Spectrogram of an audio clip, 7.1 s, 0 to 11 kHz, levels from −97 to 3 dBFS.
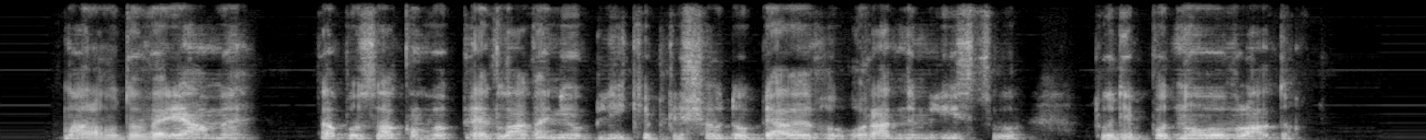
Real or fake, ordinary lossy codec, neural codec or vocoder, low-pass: fake; none; vocoder, 22.05 kHz, 80 mel bands, HiFi-GAN; none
